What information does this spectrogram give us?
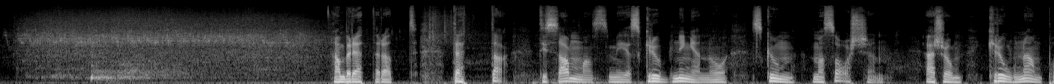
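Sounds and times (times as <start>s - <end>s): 
cold water poured over a person: 0.0s - 3.3s
speech: 3.3s - 10.5s.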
